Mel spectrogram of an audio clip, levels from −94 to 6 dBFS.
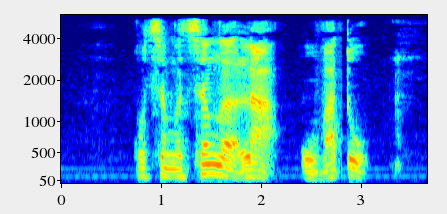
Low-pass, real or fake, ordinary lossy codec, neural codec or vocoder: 5.4 kHz; real; AAC, 32 kbps; none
